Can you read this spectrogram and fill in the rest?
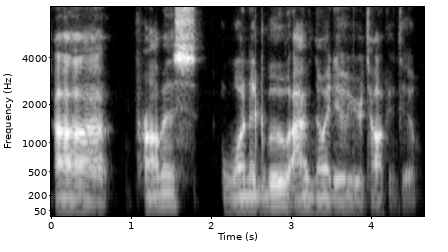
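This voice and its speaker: Young guy streaming late, super deep soft voice, tired and laid back. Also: lively intonation, a little slow, vocal fry. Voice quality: soft-spoken. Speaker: live stream host. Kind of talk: casual live stream chat reading viewer comments.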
